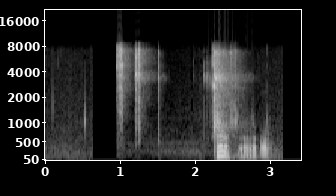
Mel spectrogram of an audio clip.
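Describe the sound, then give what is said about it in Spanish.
A beer bottle being opened: a few faint clicks, then several sharp metallic snaps of the cap, followed by a loud fizzing hiss with a low rumbling tone underneath. “Voy a abrir, voy a, voy a abrirles mi segunda cerveza en vivo, güey.”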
